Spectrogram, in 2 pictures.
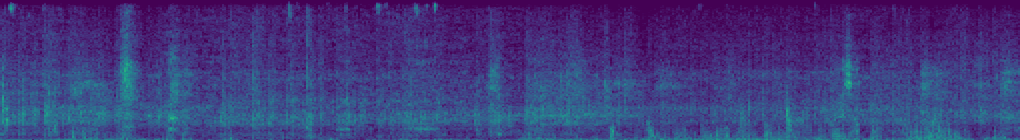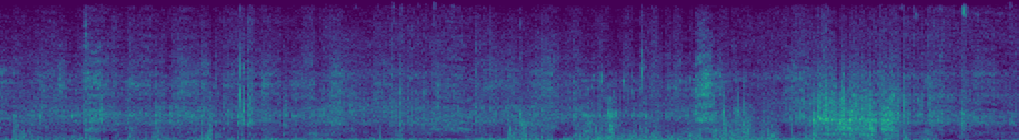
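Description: A mountain bike rattles and clatters over bumps.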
